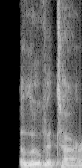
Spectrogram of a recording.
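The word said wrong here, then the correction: Ilúvatar: That's not how it's pronounced by the guy who reads it. It's Iluvatar. – Gosh, see? – Like it's still Ilu, but it's Vatar.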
